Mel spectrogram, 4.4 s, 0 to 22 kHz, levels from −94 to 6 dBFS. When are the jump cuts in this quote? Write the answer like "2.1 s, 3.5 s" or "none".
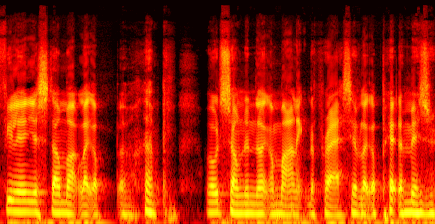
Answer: none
